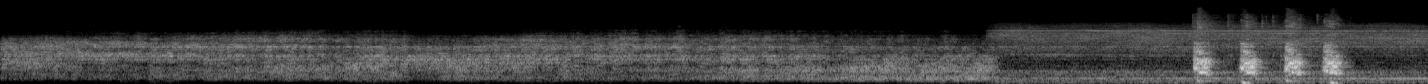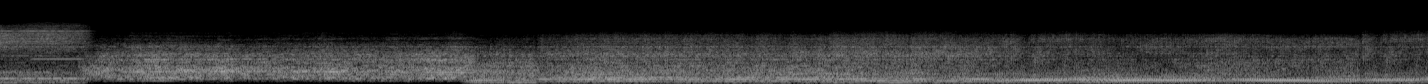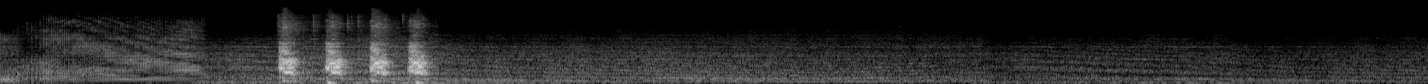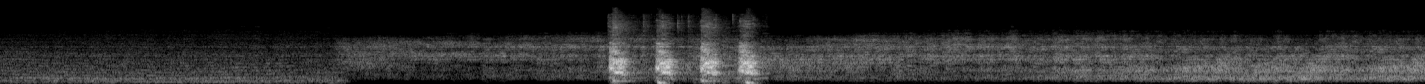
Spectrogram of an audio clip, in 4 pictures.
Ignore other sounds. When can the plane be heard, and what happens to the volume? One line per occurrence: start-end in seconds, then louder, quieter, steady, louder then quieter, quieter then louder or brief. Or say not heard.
0.0-57.0 quieter then louder.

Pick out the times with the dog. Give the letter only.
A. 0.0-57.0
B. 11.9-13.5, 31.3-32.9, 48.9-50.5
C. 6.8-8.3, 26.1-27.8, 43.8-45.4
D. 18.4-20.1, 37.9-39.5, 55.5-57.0
B.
